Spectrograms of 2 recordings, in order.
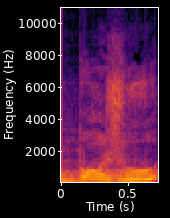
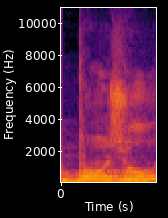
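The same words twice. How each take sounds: First: High "Bonjour" lifting at the end; rising intonation. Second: "Bonjour" with a firm falling end; falling intonation. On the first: Teacher showing greetings differ, rising "Bonjour". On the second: Teacher showing greetings differ, falling "Bonjour". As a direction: drop the end of Bonjour firmly. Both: Shown as a demonstration. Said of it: "c'est pas pareil".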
